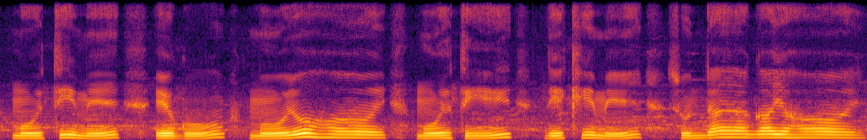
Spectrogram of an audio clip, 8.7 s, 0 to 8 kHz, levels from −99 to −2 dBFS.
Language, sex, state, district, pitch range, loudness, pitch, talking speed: Maithili, male, Bihar, Samastipur, 135-170 Hz, -16 LUFS, 155 Hz, 75 wpm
